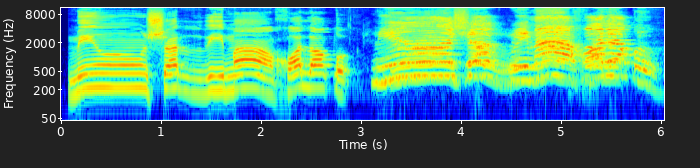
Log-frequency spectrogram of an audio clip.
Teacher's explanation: قاف کے اندر قلقلہ اس کو خوب ظاہر کر کے پڑھیں گے یعنی قلقلہ خوب ظاہر ہوگا آواز لوٹے گی. اور نے کہا کہ قاف کی جو حرکت ہے زبر اس کو سکون یعنی وقف میں جزم میں بدل دیں گے.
